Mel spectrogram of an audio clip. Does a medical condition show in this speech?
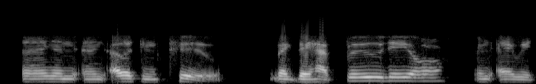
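Yes: Down syndrome; lives independently, describes self as very capable.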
